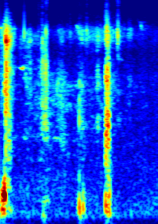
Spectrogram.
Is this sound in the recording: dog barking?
yes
